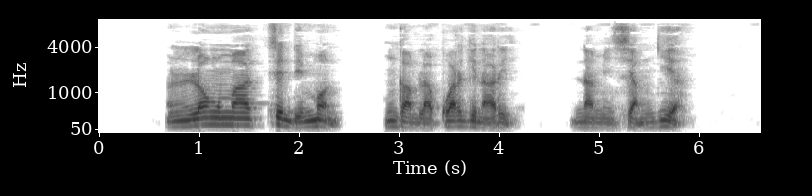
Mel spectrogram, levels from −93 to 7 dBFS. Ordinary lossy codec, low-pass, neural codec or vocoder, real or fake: AAC, 32 kbps; 7.2 kHz; none; real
